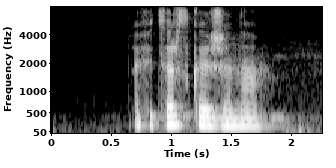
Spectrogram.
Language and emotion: Russian, neutral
